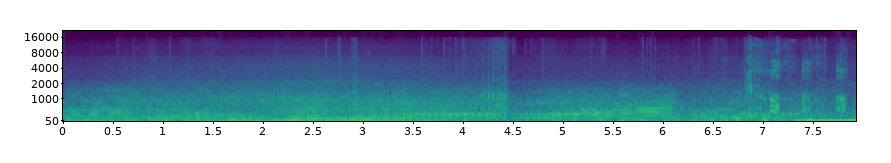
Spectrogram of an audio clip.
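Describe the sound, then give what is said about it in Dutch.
A Toyota GR Yaris engine revs and accelerates hard, its loud, steady growl rising and falling in pitch through closely spaced gear changes, with a brief sharp clatter near the end. “Ja, de GR Yaris is dan ook wel echt een auto waarin je lekker aan de bak kunt.”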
